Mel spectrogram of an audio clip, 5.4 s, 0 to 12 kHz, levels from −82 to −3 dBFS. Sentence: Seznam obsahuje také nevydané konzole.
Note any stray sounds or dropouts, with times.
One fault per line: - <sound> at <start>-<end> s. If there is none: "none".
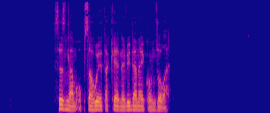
none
